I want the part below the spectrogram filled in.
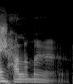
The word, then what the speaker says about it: Chalamet: Timothy Chalamet. – Chalamet.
